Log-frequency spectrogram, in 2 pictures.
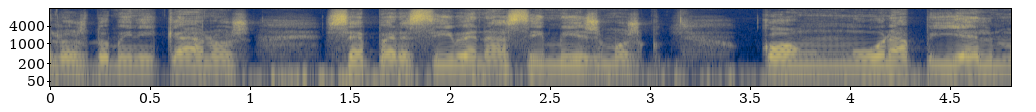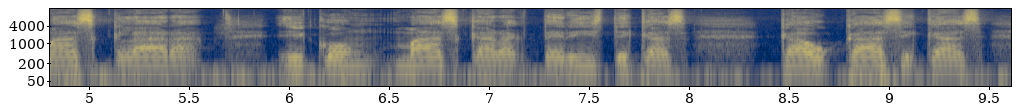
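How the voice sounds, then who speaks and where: A man reading an academic essay aloud in a measured, even delivery, sometimes correcting himself. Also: a little high, no room sound, clean studio sound. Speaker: essay reader.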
